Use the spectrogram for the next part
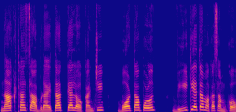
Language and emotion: Goan Konkani, disgusted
